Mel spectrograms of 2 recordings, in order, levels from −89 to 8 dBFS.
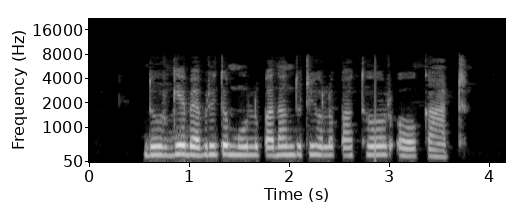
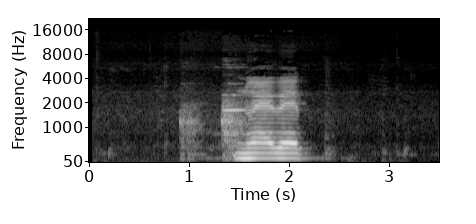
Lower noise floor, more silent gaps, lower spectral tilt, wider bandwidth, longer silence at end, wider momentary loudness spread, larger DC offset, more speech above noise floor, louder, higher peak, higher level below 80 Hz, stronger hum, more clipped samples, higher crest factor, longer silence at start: first, -73 dBFS vs -57 dBFS; neither; second, -6.5 dB/octave vs -8.5 dB/octave; first, 7.4 kHz vs 6.2 kHz; second, 0.4 s vs 1.35 s; second, 15 LU vs 25 LU; neither; first, 56 dB vs 45 dB; second, -18 LUFS vs -12 LUFS; about the same, -2 dBFS vs -2 dBFS; about the same, -60 dBFS vs -58 dBFS; neither; neither; about the same, 16 dB vs 16 dB; second, 0.55 s vs 0.9 s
